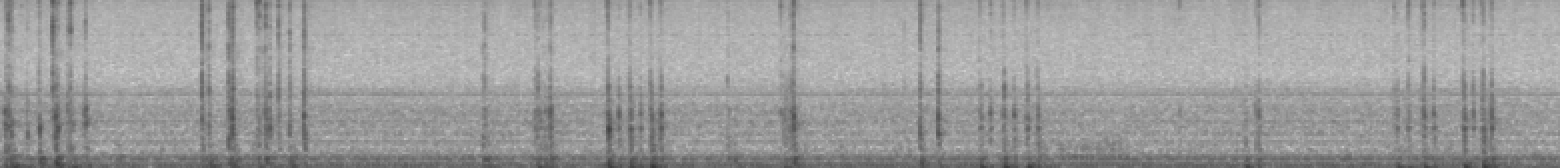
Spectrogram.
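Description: Steady typing on a computer keyboard as a company phone number is entered, with irregular clusters of light key clicks over a faint background hiss.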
